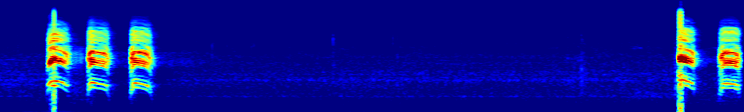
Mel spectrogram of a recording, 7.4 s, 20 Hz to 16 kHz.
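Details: Harsh, grating squawks of a burrowing parrot, recorded in a Pelhřimov garden, Czech Republic, on a February afternoon in 2018: a quick run of three rasping notes, a long quiet gap, then two more.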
